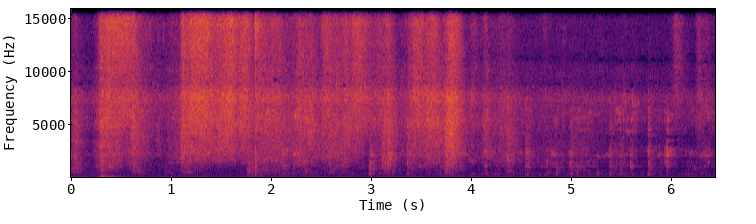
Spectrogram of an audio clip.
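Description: Close-up chewing of a mouthful of crispy breadcrumb-and-rice-coated chicken burger: faint crunching and scratchy mouth sounds, strongest in the first few seconds. A soft thump comes just after the start as the bite is taken.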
